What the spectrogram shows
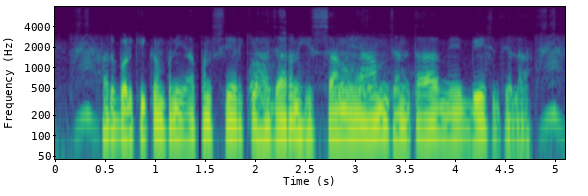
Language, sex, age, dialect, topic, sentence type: Bhojpuri, male, 31-35, Western, banking, statement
